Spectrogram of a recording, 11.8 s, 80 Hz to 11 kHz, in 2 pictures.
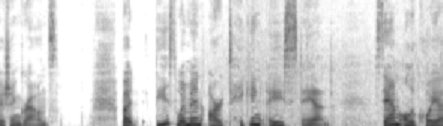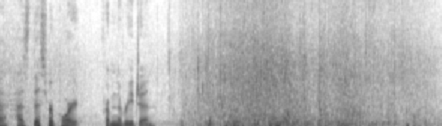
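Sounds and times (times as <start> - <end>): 
speech: 0.0 - 8.5
Atlantic Ocean surf breaking along a shoreline: 2.6 - 11.7
wind: 2.6 - 11.7.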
